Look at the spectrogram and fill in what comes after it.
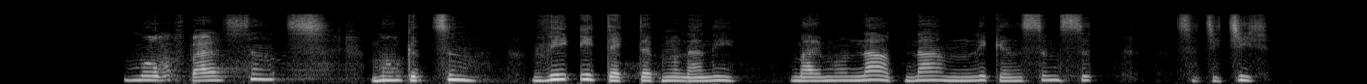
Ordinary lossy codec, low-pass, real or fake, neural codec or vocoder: AAC, 64 kbps; 10.8 kHz; fake; codec, 16 kHz in and 24 kHz out, 0.4 kbps, LongCat-Audio-Codec, two codebook decoder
